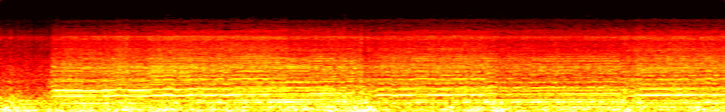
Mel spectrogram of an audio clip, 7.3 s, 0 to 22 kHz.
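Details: Rally car engine on the Padmore Village to Golden Grove stage, Rally Barbados 2017, at high revs under load with an uneven, stumbling, ragged note: a misfire from a dead cylinder after an injector wire broke around the stage's halfway point.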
